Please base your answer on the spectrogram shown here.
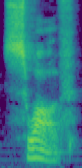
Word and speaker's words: suave: So, suave, it's an adjective with one syllable. It's pronounced suave.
